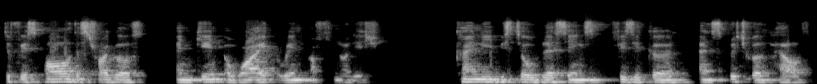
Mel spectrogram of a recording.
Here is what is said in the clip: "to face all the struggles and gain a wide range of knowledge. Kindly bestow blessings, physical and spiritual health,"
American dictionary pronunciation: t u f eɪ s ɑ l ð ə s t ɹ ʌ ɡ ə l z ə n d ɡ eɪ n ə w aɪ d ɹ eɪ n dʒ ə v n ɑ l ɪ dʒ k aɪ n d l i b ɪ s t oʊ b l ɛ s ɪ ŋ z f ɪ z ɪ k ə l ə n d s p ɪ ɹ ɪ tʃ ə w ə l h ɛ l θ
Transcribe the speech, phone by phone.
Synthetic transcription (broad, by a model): t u f eɪ s ɑ l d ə s t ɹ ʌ ɡ ə l s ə n ɡ eɪ n ə w aɪ d ɹ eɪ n ə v n ɑ l ɪ dʒ k aɪ n d l i b ɪ s t oʊ b l ɛ s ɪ ŋ s f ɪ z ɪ k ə l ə n s p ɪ ɹ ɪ tʃ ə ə l h ɛ l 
